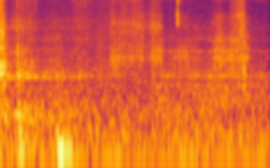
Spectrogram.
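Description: Near silence, with faint rustling of a paper envelope being handled.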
